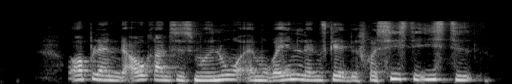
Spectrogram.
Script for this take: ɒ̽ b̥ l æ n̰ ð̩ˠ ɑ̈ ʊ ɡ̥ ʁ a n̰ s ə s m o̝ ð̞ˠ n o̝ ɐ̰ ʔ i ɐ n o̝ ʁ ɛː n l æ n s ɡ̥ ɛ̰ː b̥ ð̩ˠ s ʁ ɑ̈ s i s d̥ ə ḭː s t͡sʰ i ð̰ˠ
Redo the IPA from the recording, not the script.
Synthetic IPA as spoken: ɒ̽ b̥ l æ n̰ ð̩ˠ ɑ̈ ʊ ɡ̥ ʁ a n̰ s ə s m o̝ ð̞ˠ n o̝ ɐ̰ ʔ æ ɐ m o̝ ʁ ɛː n l æ n s ɡ̥ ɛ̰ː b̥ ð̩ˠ f ʁ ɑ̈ s i s d̥ ə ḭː s t͡sʰ i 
